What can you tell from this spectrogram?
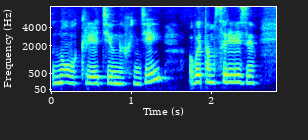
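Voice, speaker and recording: A woman speaks very slowly in a warm yet dark, mellow tone against a quiet background. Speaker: life coach and vlogger. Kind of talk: monologue to camera, vlog-style talk. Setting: home video recording. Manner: warm, conversational, reflective. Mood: calm, reflective. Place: home room. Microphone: lapel.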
